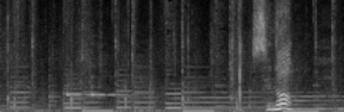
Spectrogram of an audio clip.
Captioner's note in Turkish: Telefon mesaj sesi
